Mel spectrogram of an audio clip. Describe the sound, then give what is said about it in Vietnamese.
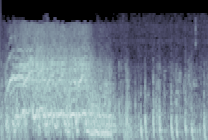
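A horse lets out a long, loud, wavering whinny, then many quick hoofbeats follow in a rapid galloping rhythm. “Con ngựa hí một tiếng dài, phi như bay.”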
